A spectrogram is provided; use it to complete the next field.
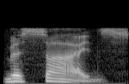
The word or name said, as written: besides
